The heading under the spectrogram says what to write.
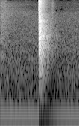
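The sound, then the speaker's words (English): A single sharp hand clap given to start a recording session, a bright percussive snap that decays quickly, standing alone against a low steady hum with no talking. “Give a clap.”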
